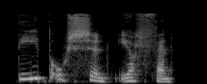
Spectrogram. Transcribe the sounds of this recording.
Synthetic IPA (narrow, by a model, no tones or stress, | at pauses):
d̥iːpʰʊsənḭɔrfɛn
